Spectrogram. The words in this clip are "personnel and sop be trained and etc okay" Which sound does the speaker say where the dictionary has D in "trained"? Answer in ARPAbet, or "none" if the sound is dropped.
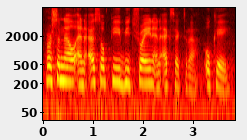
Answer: none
